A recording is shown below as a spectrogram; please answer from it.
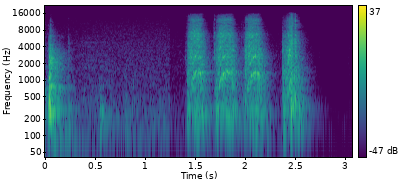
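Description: A screw is driven into a wooden playhouse door. After a faint rubbing start, four short, even grinding bursts follow in quick succession, close and moderately loud.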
